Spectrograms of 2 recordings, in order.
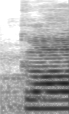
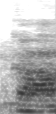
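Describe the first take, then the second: First: కా held long, "kaaa"; long vowel demo. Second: కా cut short, a quick "ka"; short vowel demo. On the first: Teacher showing pupils the sound, drawn-out కా. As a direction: stretch the vowel of కా right out. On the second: Teacher showing pupils the sound, short కా. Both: Shown as a demonstration. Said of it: "పలికేది చూడండి ఎలా పలుకుతున్నాను".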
